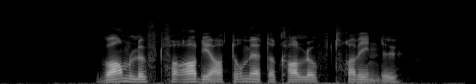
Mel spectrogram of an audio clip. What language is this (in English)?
Norwegian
